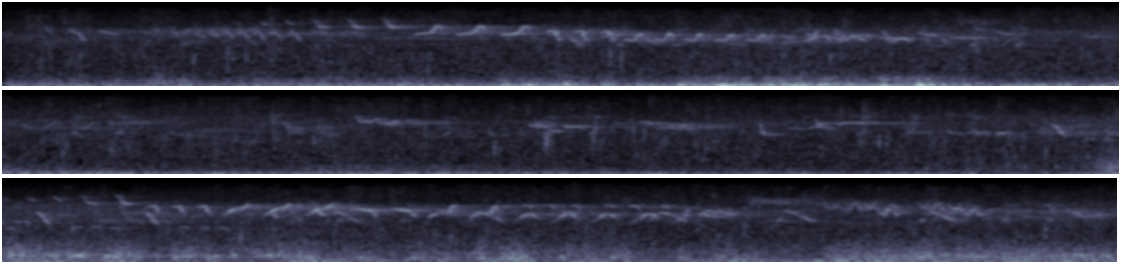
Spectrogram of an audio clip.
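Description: Small birds singing in quick repeated high chirps and trills, over a low rumbling outdoor noise that swells twice.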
